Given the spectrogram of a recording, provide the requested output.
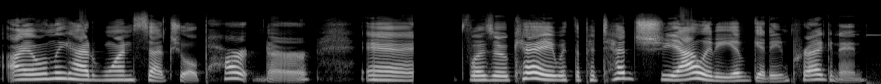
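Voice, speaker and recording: A woman's voice: mid-range voice, big pitch swings, slow pace, clean tone, no room sound. A woman reading a novel dramatically as a self-absorbed, brooding young narrator, earnest and melodramatic.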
